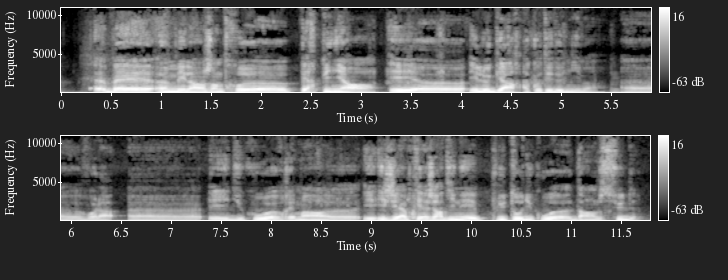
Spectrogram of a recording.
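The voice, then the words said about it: Southern French accent. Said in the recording (French): “C'est là où vous avez appris votre accent aussi. ... Dans le sud.”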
